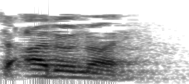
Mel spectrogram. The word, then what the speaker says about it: Adonai: It's pronounced Adonai.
